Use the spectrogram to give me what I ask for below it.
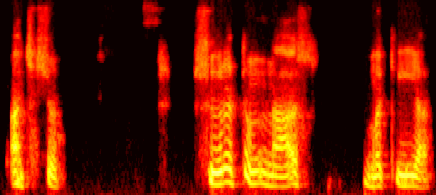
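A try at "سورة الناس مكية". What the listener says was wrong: نہیں ناس پہ وقف نہیں کرنا. ناس سین میں زیر لگی ہے وہ ملا کر پڑھیں گے. سورۃ الناسی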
